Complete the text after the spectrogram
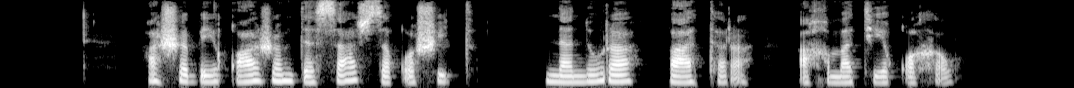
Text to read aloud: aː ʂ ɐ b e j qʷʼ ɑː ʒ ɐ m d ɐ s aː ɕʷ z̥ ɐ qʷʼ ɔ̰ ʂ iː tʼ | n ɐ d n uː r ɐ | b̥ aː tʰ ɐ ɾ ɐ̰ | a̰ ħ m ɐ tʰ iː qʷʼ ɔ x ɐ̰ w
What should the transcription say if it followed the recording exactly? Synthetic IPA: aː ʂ ɐ b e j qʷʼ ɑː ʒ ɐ m d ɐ s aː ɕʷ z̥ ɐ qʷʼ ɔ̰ ʂ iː tʼ | n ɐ n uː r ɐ | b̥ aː tʰ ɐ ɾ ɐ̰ | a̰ χ m ɐ tʰ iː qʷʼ ɔ x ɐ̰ w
